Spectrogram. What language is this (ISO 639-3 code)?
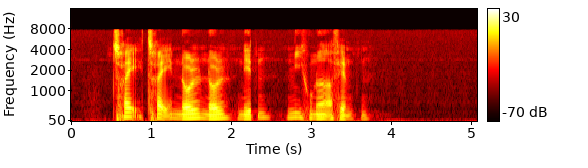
dan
